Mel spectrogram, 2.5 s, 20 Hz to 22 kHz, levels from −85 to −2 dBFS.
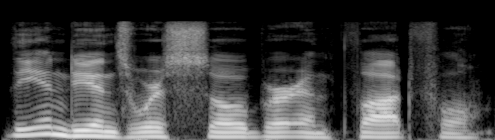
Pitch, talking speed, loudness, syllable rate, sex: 130 Hz, 145 wpm, -16 LUFS, 4.3 syllables/s, male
